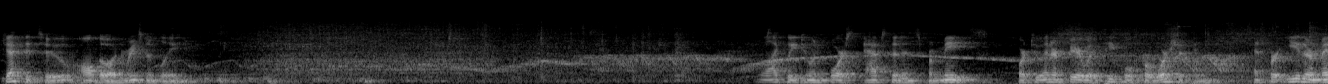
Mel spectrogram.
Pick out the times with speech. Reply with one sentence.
You can hear the speech from 0.1 to 1.9 s and from 7.5 to 13.2 s.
